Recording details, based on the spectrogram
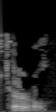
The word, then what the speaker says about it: Cherryville: Well, I grew up in a little town in North Carolina called Cherryville, but it's pronounced Cherville. The Y is silent.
